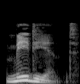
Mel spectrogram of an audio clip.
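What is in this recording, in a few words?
"mediant", English, British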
